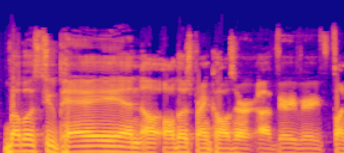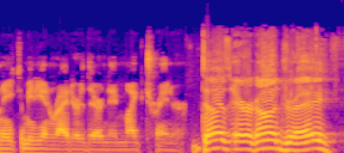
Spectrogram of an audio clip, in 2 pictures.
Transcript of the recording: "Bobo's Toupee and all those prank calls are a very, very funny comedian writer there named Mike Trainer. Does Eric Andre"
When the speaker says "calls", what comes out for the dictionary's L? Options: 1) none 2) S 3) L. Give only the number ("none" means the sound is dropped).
3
